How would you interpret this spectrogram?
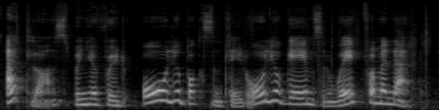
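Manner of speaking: ordinary delivery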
